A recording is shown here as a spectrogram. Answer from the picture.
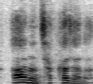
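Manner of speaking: ordinary talk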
